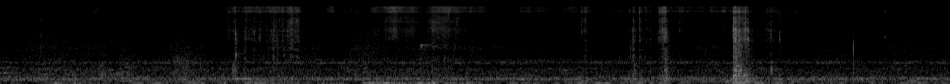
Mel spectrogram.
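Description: Handling noise as plush Halloween decorations are picked up off a table: soft rustling in bursts, a few light clicks, and one sharper knock about seven seconds in.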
